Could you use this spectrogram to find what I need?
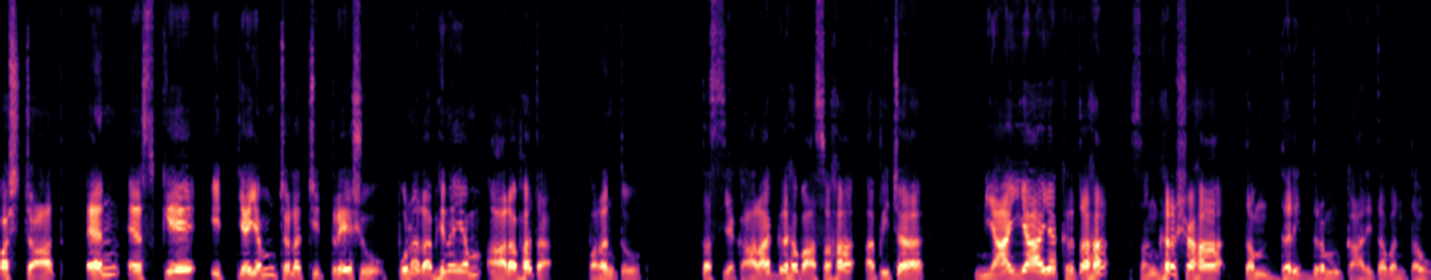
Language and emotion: Sanskrit, neutral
